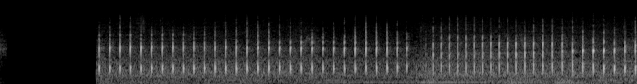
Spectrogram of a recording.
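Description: A white stork clatters its bill in a rapid rattle.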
